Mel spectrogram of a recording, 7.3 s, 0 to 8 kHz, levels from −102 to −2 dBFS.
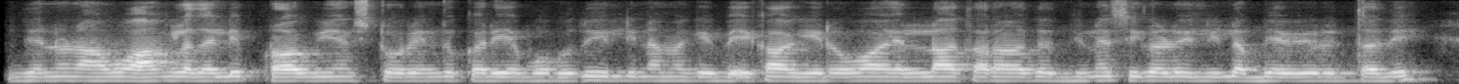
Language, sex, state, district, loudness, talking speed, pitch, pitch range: Kannada, male, Karnataka, Bangalore, -19 LUFS, 125 wpm, 140 Hz, 135-140 Hz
